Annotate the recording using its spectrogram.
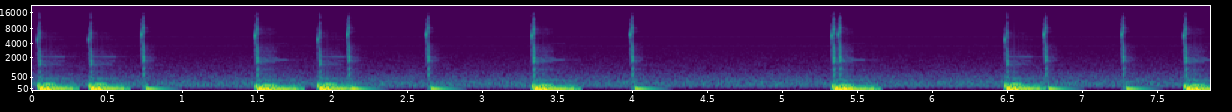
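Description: Short electronic menu blips sound as options are selected.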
